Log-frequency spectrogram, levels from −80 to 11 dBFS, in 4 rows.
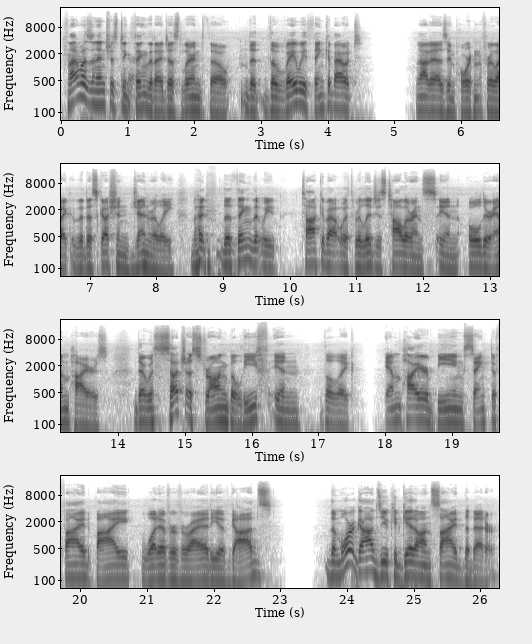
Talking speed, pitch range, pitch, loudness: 145 wpm, 100-115 Hz, 110 Hz, -18 LUFS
